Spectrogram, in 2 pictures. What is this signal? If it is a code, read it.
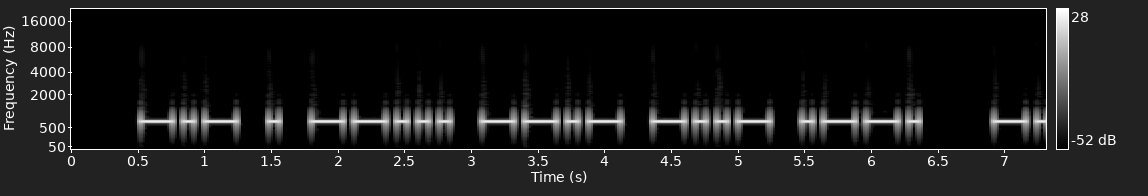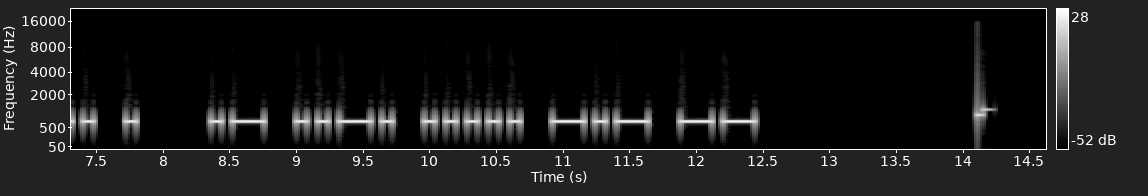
Morse code, heard as a keyed tone, about 15 wpm, 700 Hz. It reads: KE7QXP DE AF5KM
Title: USA Callsign DE Callsign 15wpm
